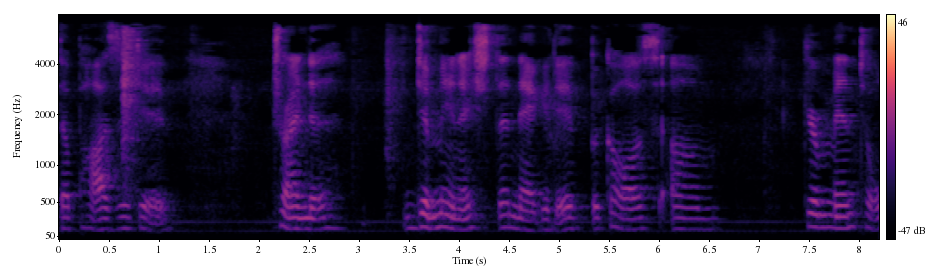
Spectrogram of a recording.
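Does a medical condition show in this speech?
Yes: ALS.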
